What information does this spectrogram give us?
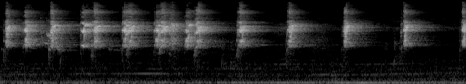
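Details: Relaxed pet lovebirds repeat bright, shrill chirps at a steady pace, the notes coming about every quarter second at first and then spacing out to around half-second intervals.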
